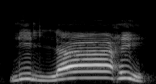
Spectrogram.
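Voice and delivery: "Lillahi" chanted slowly with a light, front "llaa"; thin lam recitation. Shown as a demonstration. Teacher showing the esre rule, "Lillahi" with thin lam. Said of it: "İnce".

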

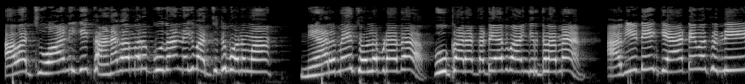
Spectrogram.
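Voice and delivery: high, carrying village voice; calling to a neighbour. Acted. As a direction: talk high-pitched, as if across to a neighbour. Neighbours talking, calling across.

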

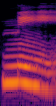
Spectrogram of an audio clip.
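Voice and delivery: หนี as one long, careful syllable; model pronunciation. Shown as a demonstration. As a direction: sound out หนี slowly for learners to copy. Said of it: "ออกเสียงว่า".

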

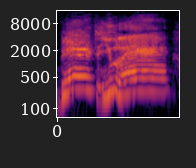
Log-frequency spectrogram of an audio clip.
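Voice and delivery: high laughing disbelief; retold reaction. Vlogger replaying her shocked reaction to the reunion show. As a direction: squeal it like you can't believe it. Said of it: "I said".

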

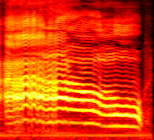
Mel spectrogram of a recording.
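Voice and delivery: loud drawn-out "ow"; long pained howl. Acted. Dwarf on his side after being kneed, pained howl. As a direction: wail in exaggerated pain.

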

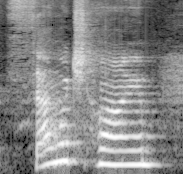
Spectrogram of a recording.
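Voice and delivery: high, loud, drawn-out exclamation; mock excited squeal. Caught dancing between two guys, high gleeful mock squeal. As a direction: sing it out high and slow.

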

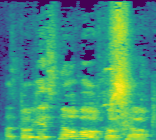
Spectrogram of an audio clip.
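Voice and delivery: ordinary talk

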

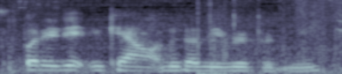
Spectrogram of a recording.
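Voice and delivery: normal talking voice

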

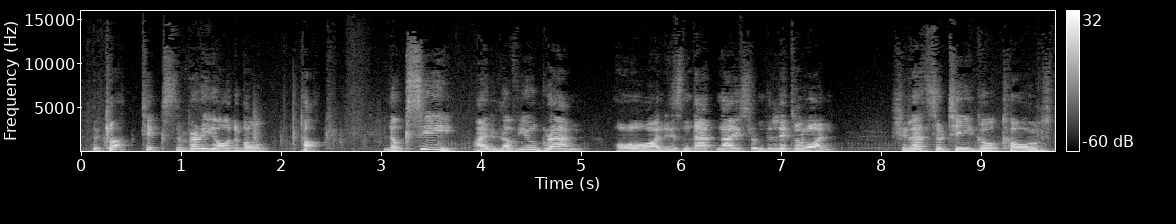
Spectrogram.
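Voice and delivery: lively story poem read aloud. Acted. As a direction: tell it with gentle humour. Reads a poem with voiced figures.

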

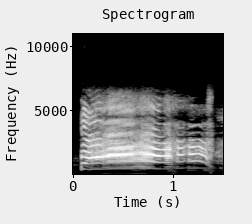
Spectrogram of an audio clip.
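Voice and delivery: shrill high-pitched shriek, loud; high girly scream. Retold or imitated. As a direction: let out a little-girl scream. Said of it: "I screamed like a little girl".

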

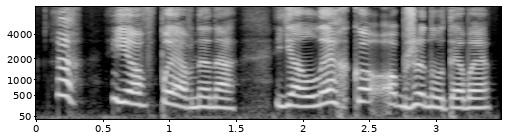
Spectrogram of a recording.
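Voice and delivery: high-pitched, boastful puppy voice; confident cry. A narrator's reading. Puppy Penny challenging her brother, high confident cry. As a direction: brag eagerly in a high little voice. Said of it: "крикнула Пенні".

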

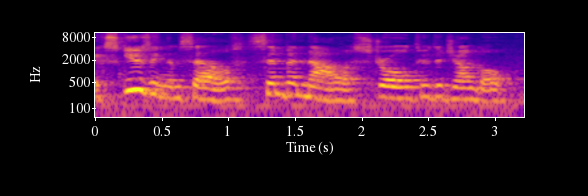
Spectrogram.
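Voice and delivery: ordinary delivery, nothing marked

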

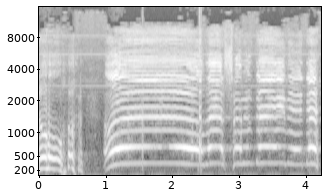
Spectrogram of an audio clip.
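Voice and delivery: long, high wailing plea; beggar's drawn-out holler; crying out. Acted. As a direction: cry out for mercy on stretched high notes. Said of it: "he cried out".

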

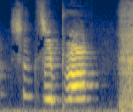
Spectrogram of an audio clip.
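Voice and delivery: high, slow words through a laugh; can barely get it out for laughing; a real fit of giggles. Real, not acted. Cracking up over the doll.

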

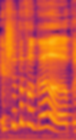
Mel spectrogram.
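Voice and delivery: high, mock shout without much volume; read-aloud shout. A narrator's reading. Cornelio silencing Draco in the story, mock shouting. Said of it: "shouted Cornelia".

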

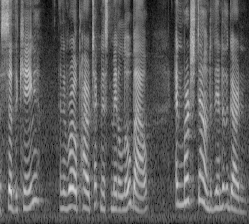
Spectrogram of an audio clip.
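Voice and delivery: usual speaking voice

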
